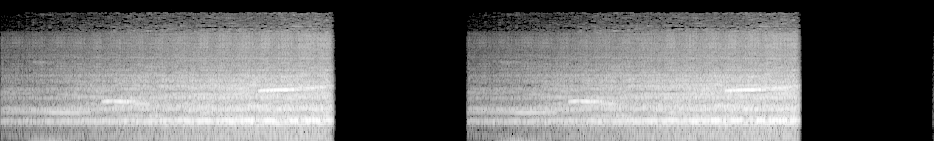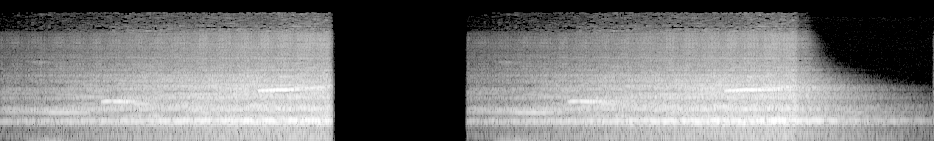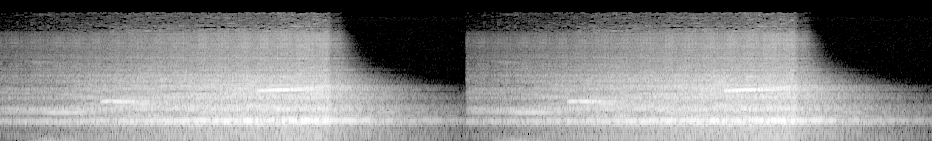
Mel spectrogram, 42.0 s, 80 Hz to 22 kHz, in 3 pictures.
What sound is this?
TIE fighter flyby
Imitation of the sound of the TIE fighters from Star Wars. I created this sound for my movie "Forevers 2: Age of Teeth".
This sound contains six variations: Straight flyby, flyby left to center, and flyby right to center, all with and without reverb.
fighter, science-fiction, flight, plane, fly, sci-fi, star-wars, spaceship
